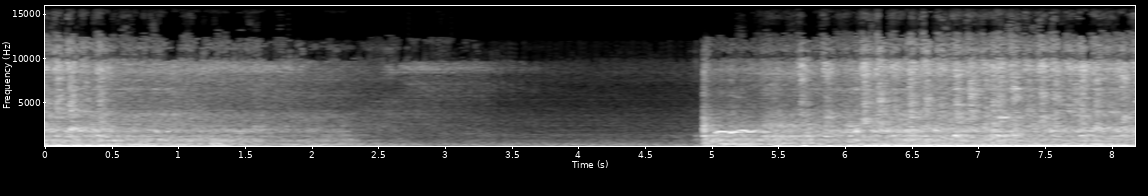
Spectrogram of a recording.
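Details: 1954 Fargo half-ton flathead six on first startup after piston ring install and valve adjust, with the carb float overflowing: the engine dies away, then catches sharply and settles into an even, steady run with no knocks or misses. Normal running.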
